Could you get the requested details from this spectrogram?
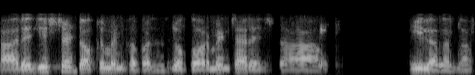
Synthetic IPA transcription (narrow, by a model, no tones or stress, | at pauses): ɦãɾed͡ʑisʈəɾɖɖɔkjumeɳʈkʰapənd͡zoɡɔʋɾmeɳʈsaɾed͡ʑisʈəɾɦãokːe | ɦiːlaɡanːa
